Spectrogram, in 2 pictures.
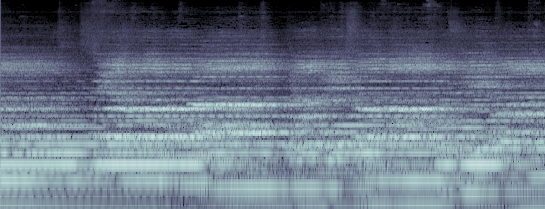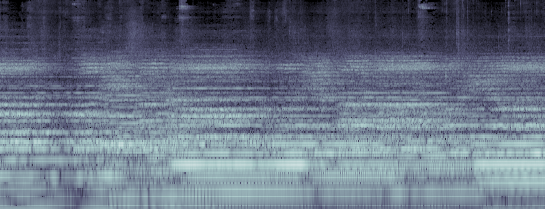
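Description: Choir singing slow, sustained chords, with low held notes beneath, in a reverberant cathedral.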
